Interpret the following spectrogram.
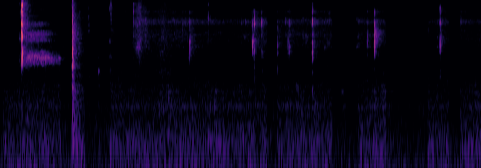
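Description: A sharp click, a second click a moment later, then a scattering of faint, irregular high ticks and crackles.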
